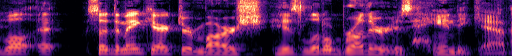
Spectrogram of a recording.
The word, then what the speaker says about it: Marche: And well, so the main character Marsh, his little brother is handicapped. I pronounced it Marche. Marche.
